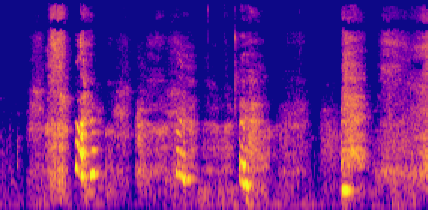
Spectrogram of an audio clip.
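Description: A person's sharp, breathy gasps about a second apart, several with a short falling moan: hissing and whimpering at a mouth burning from spicy ramen.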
